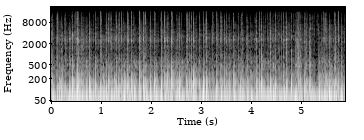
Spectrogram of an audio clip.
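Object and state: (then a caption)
Surfboard. Fingertips tap rapidly on a white surfboard. The taps blur into a dense, continuous drumming of deep, hollow thuds that stop short with almost no ring, and a faint brighter clatter sits above them.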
